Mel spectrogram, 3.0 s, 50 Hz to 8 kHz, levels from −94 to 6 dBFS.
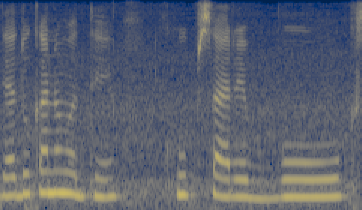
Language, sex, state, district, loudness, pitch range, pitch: Marathi, female, Maharashtra, Chandrapur, -23 LUFS, 245-275 Hz, 250 Hz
